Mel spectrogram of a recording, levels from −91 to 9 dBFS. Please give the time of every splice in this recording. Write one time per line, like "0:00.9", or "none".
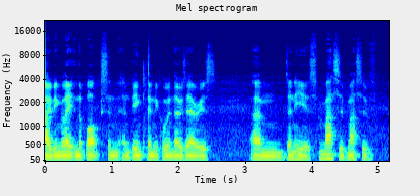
0:04.1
